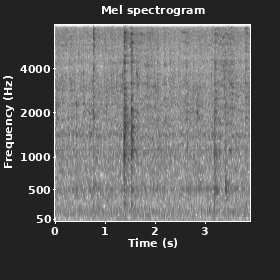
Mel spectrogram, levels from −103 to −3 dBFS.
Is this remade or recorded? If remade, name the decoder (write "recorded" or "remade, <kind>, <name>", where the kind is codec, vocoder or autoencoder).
recorded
